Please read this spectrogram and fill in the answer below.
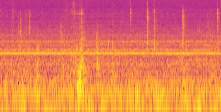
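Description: Light clicks and taps from an angle grinder and its guide being handled and lined up on a steel bar, with one duller knock about a second and a half in; the grinder is not running. A faint steady whine sits underneath.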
